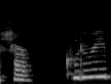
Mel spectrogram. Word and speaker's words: charcuterie: are going to have our, I'm going to pronounce it wrong, charcuterie board.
